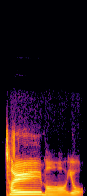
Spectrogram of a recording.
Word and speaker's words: 젊어요: And this one, first for the first syllable, and this one carry over. 짧아요, 짧아요. Next, 젊어요, 젊어요.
